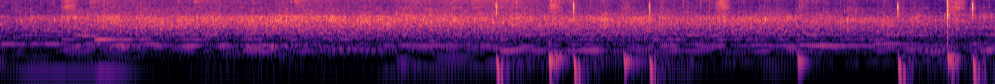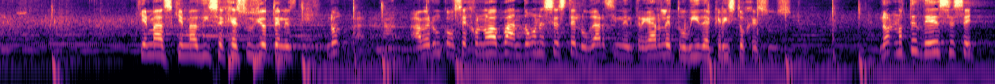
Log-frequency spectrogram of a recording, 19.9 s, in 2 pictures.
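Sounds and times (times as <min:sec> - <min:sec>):
audience applause: 0:00.0 - 0:13.0
speech: 0:11.4 - 0:13.4, 0:14.1 - 0:18.0, 0:18.8 - 0:19.8.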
